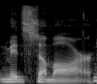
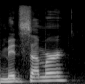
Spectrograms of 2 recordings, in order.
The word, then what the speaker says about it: Midsommar: I've just recently started hearing people call it Midsommar. – Yeah, I know that's how it's spelt. Yeah. It was always Midsummer or Midsommar.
